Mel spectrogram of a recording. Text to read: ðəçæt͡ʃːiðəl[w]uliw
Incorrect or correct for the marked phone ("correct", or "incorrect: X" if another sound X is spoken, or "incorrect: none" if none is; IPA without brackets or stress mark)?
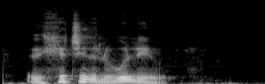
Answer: correct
